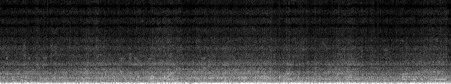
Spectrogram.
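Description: Tyres rumble on a highway.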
